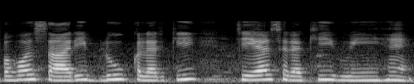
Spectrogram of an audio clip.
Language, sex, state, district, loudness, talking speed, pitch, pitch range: Hindi, female, Madhya Pradesh, Katni, -14 LUFS, 130 wpm, 205 Hz, 185-220 Hz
